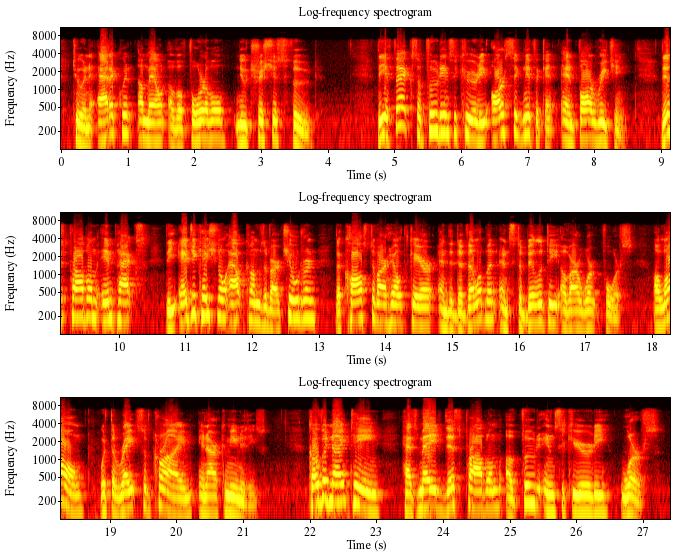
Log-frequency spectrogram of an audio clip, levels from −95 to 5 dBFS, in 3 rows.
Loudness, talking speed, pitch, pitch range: -21 LUFS, 130 wpm, 150 Hz, 130-180 Hz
